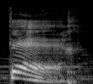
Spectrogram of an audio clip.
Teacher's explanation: R, millel ei ole siis muud midagi, kui et eesti R-i moodi me seda ei häälda, peame ka selle prantsuse R sealt kurgust kuskilt kätte saama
